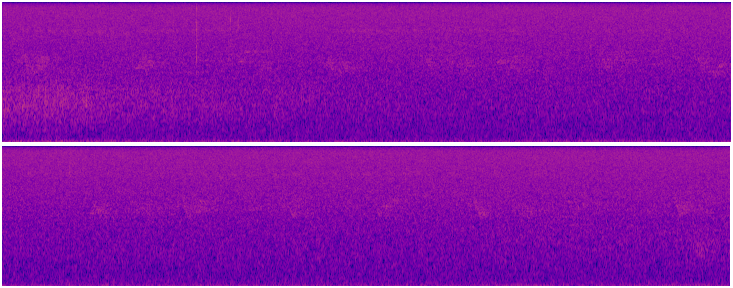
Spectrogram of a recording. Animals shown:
Red-eyed Vireo (Vireo olivaceus)

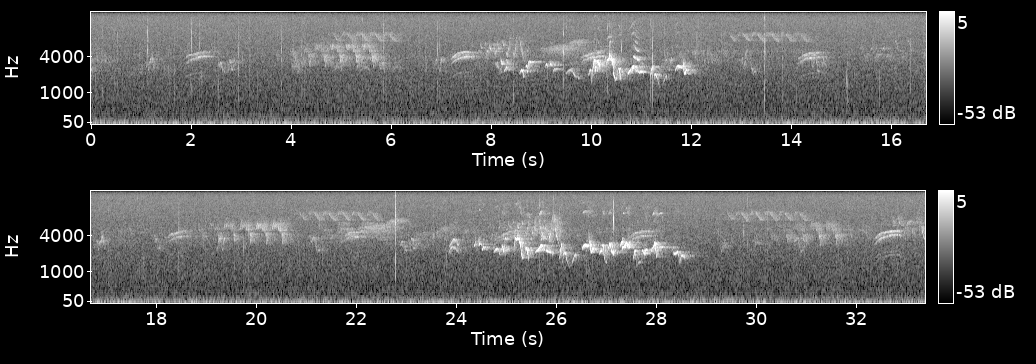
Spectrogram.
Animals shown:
Black-throated Blue Warbler (Setophaga caerulescens), Black-and-white Warbler (Mniotilta varia), Great Crested Flycatcher (Myiarchus crinitus), Ovenbird (Seiurus aurocapilla), Rose-breasted Grosbeak (Pheucticus ludovicianus), Hermit Thrush (Catharus guttatus), Blackburnian Warbler (Setophaga fusca), Chestnut-sided Warbler (Setophaga pensylvanica), Red-eyed Vireo (Vireo olivaceus)

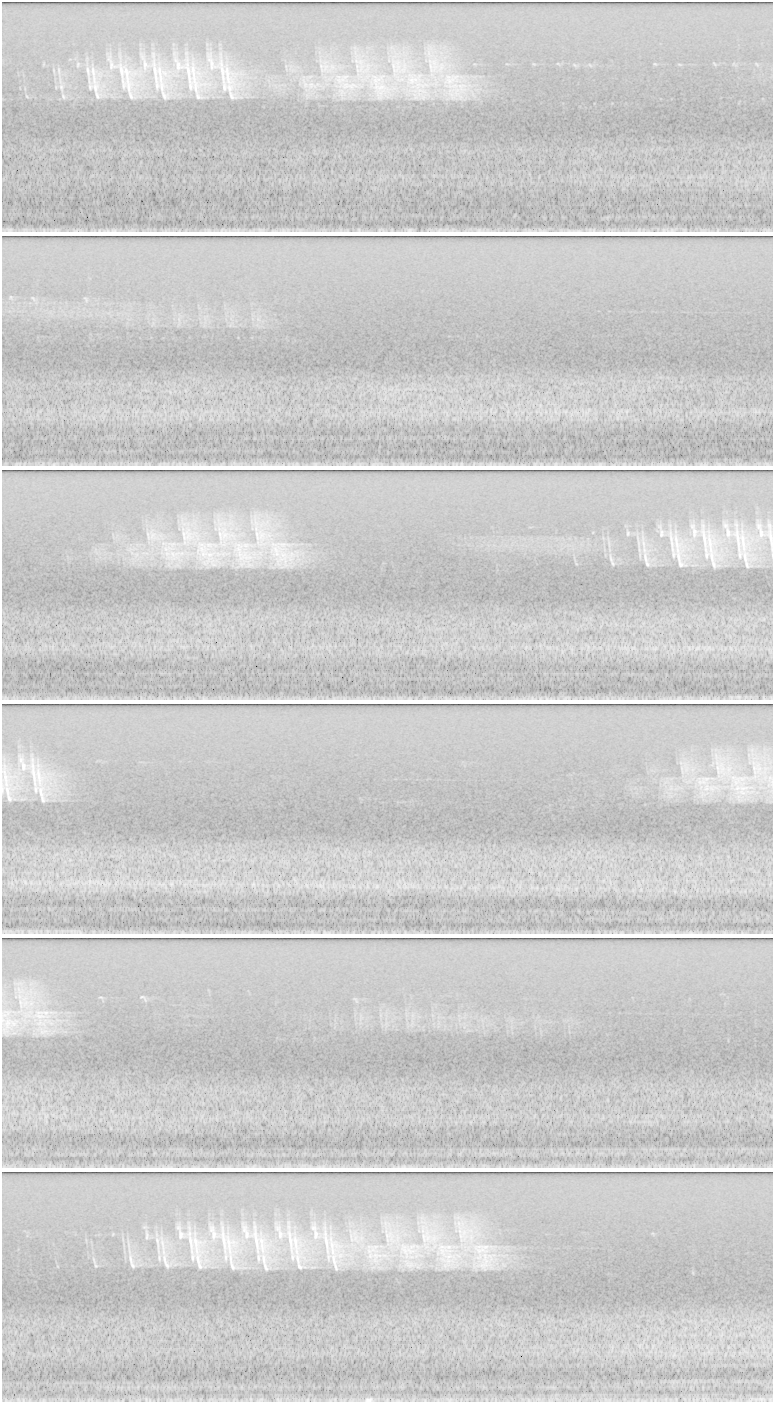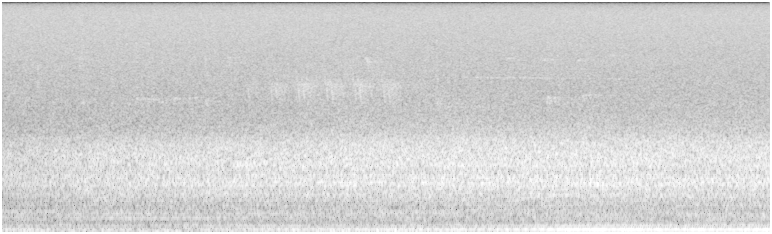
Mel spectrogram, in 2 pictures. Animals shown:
Pine Warbler (Setophaga pinus), Red Squirrel (Tamiasciurus hudsonicus), Ovenbird (Seiurus aurocapilla)

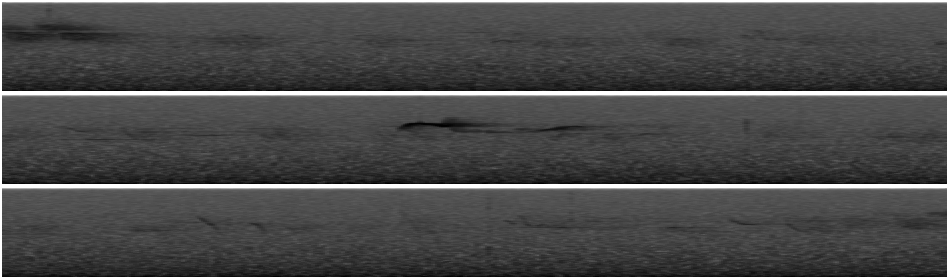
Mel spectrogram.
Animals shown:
Ovenbird (Seiurus aurocapilla), Eastern Wood-Pewee (Contopus virens), Blue-headed Vireo (Vireo solitarius), Hermit Thrush (Catharus guttatus), Red-eyed Vireo (Vireo olivaceus)

